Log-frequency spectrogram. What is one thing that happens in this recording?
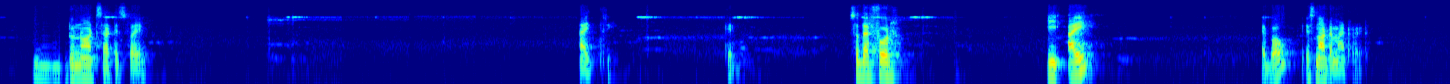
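A young man speaks calmly in short phrases over an online call, with pauses between them.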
